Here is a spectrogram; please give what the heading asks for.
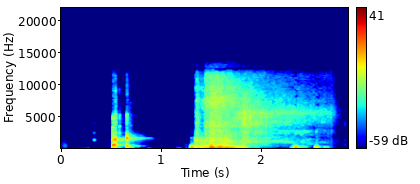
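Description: A couple of quick throaty clicks, then a drawn-out, rumbling burp after drinking wine, lasting over a second, ending with two soft gulping pops. No talking.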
